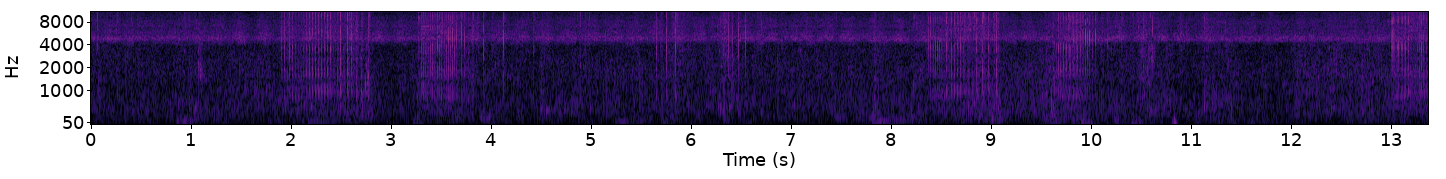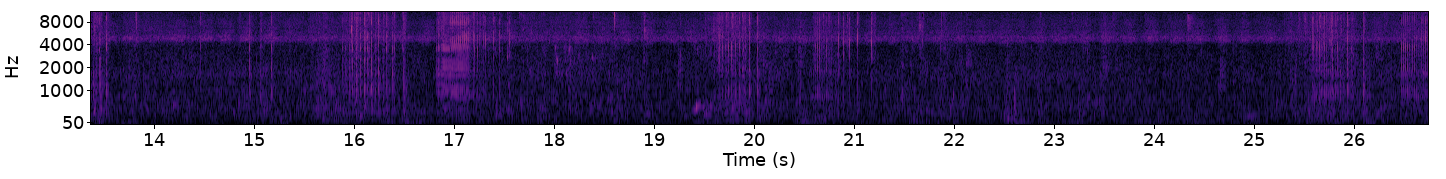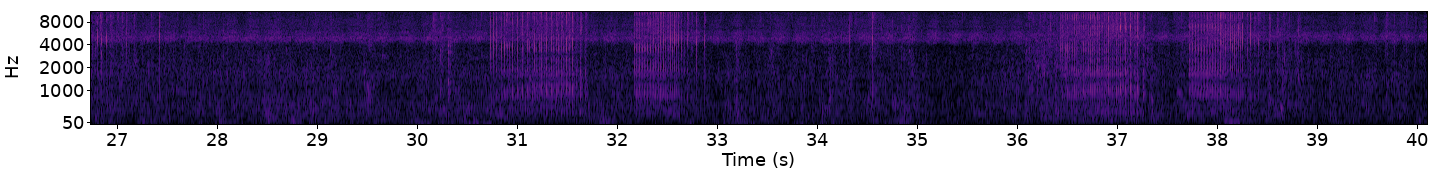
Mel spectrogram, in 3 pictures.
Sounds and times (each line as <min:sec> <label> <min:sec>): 0:00.0 Sea 0:40.1
0:01.8 rope squeaks on boat 0:04.5
0:05.5 rope squeaks on boat 0:06.8
0:08.3 rope squeaks on boat 0:10.9
0:12.7 rope squeaks on boat 0:13.7
0:14.9 rope squeaks on boat 0:17.6
0:19.4 rope squeaks on boat 0:21.3
0:25.4 rope squeaks on boat 0:27.6
0:30.7 rope squeaks on boat 0:33.0
0:36.2 rope squeaks on boat 0:38.9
